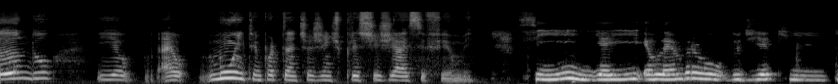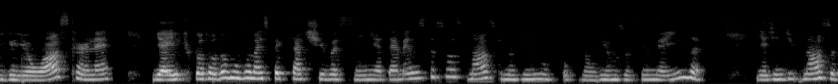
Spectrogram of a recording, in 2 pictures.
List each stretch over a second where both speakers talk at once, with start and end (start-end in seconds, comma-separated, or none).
none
